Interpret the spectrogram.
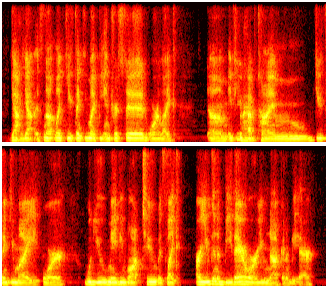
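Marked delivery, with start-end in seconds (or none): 10.4-12.7 firm, direct, assertive tone, much faster. Demonstrating a direct way to ask whether someone will be there, assertive. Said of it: "It was very assertive".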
